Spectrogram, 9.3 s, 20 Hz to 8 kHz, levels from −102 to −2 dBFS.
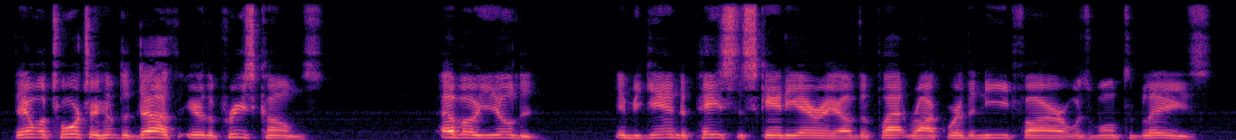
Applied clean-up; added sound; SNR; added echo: none; none; none; none.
